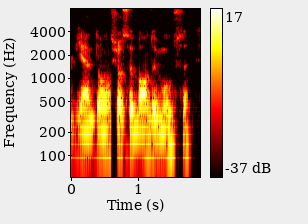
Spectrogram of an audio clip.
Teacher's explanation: in most cases, that C is silent. So it's just D O nasal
